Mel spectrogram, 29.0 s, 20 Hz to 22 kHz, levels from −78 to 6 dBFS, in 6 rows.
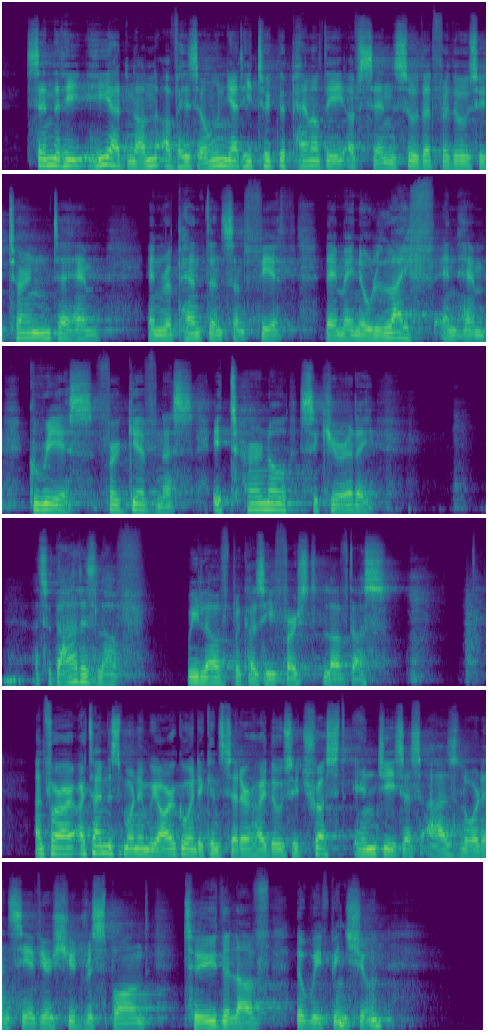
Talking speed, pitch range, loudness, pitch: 165 wpm, 115-140 Hz, -18 LUFS, 125 Hz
